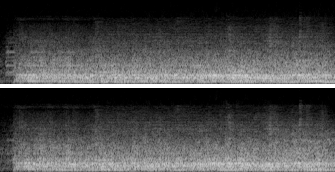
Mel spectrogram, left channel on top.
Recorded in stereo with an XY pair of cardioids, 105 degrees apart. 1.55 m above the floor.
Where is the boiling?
35° right, 4 m.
